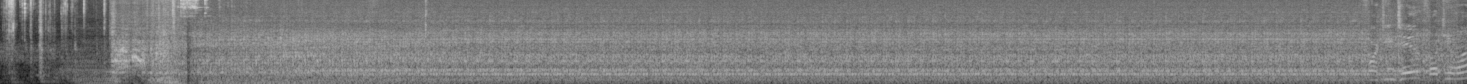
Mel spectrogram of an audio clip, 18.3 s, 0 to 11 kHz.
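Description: A Cummins diesel engine in a Ford F150 bullnose truck cranks and catches, then settles into a steady, loud idle that runs on with a low, even rumble.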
